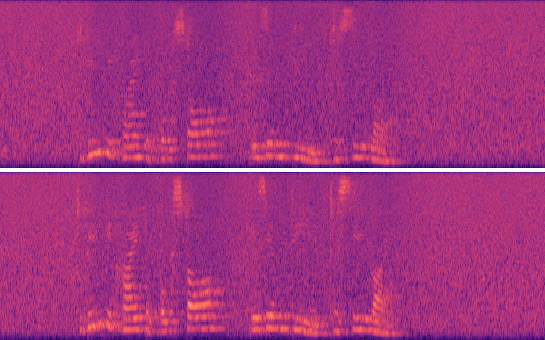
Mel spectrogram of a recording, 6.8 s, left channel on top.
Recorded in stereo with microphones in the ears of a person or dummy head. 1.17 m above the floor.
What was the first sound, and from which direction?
A woman speaking, 55° right (ahead or behind).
